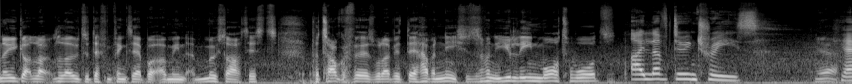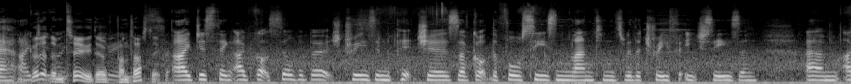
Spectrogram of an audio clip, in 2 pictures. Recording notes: One of the best things for The Biscuit to do is to take a mic to an event and collect conversations with many people about many different things. Took a mic to the Shropshire Handmade & Creative event at Salop Leisure, Shrewsbury. We thought we'd come and take a walk around.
